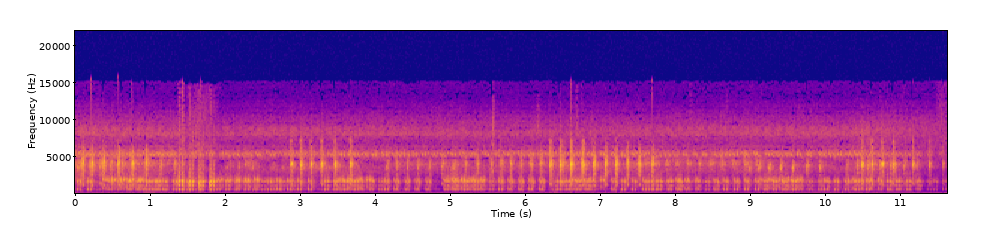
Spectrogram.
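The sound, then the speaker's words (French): A dense chorus of frogs croaking continuously, with rapid pulsing calls stacked in bright bands, steady and fairly loud throughout, no voices. The frog sounds are played as background ambience during a snack. “C'est des grenouilles.”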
